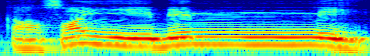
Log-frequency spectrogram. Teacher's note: kasrotain bertemu dengan mim, idgham bi gunnah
